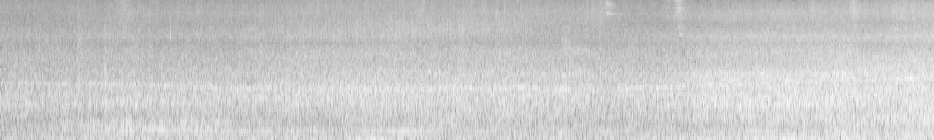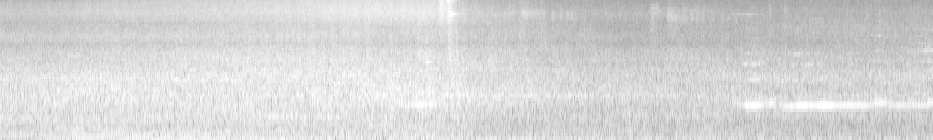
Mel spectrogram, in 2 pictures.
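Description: Heavy refrigerated lorry driving slowly past close by, its diesel engine rumble building to a peak about halfway through and then easing off.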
